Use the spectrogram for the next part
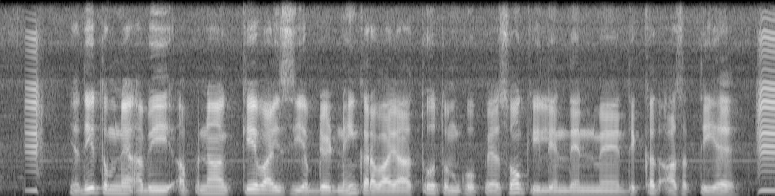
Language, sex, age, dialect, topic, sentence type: Hindi, male, 25-30, Kanauji Braj Bhasha, banking, statement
